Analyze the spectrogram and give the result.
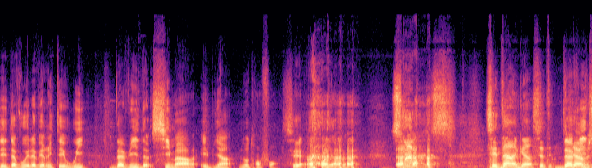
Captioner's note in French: rires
